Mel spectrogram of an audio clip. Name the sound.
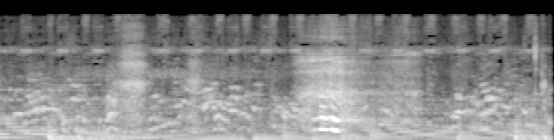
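people screaming and shouting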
